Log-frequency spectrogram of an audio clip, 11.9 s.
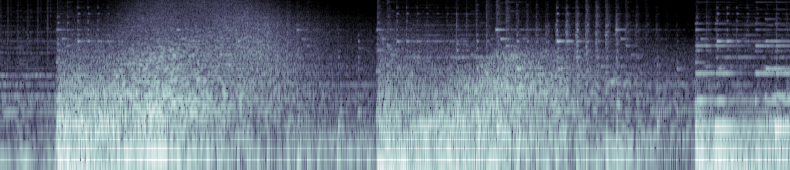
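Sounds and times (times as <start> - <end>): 
fast intense synth: 0.9 - 11.6.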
